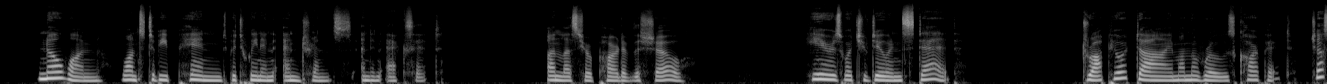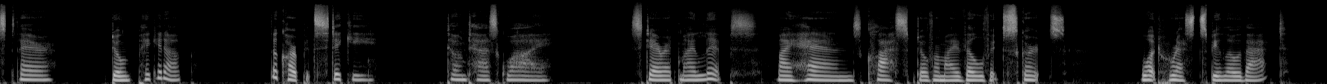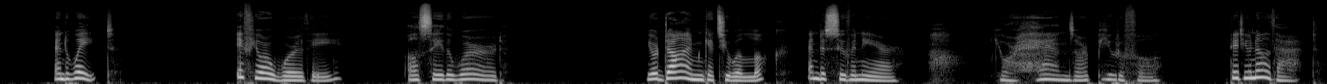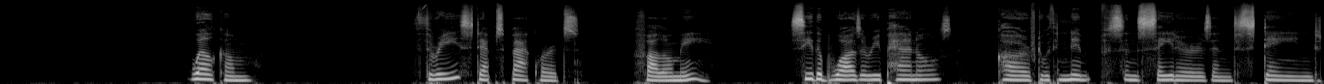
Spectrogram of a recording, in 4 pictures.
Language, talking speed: English, 115 wpm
